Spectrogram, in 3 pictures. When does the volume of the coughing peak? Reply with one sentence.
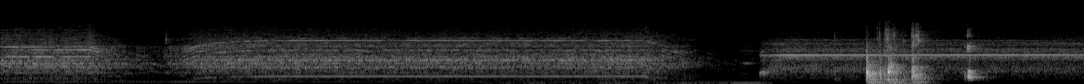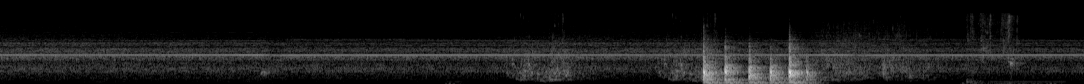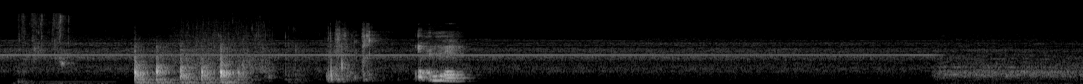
The loudest moment of the coughing is at 26 seconds.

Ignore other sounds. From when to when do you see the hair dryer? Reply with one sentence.
The hair dryer can be heard from 0.0 to 32.4 s.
